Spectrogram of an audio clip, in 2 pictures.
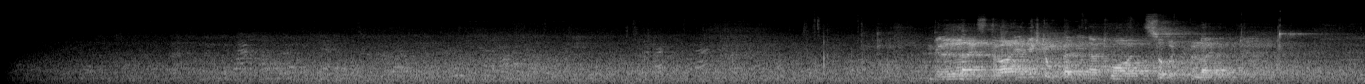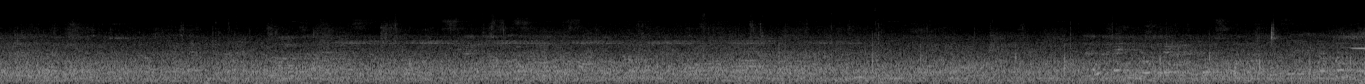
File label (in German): S-Bahn Ansage Hamburg HBF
